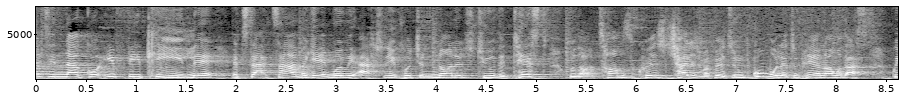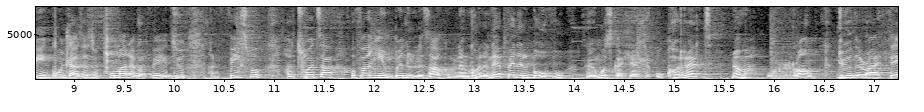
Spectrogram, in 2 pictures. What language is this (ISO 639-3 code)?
eng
